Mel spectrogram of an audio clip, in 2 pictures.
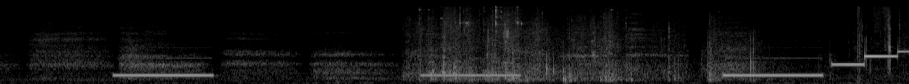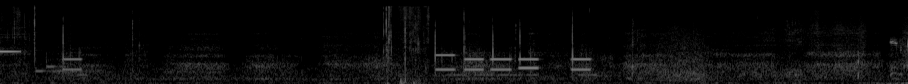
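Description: Telephone ringback tone: a one-second beep repeating about every three seconds, with no answer. It is followed by three short beeps climbing in pitch, then a run of short keypad beeps as another number is dialled.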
